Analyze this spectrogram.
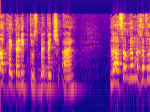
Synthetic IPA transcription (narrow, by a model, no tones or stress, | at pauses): aʁkakalipt̪usbebet͡ʃan | laːso̞t̪ɡamleχevʁe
